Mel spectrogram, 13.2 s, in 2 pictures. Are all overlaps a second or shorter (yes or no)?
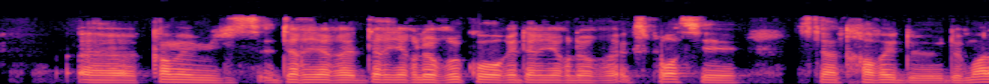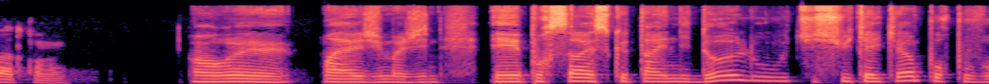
yes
